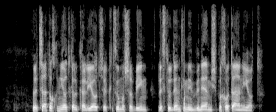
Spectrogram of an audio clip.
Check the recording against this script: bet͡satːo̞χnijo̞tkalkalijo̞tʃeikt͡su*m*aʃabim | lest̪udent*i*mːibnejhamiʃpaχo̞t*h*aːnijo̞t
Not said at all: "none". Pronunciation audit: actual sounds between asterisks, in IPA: m, i, h

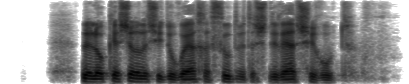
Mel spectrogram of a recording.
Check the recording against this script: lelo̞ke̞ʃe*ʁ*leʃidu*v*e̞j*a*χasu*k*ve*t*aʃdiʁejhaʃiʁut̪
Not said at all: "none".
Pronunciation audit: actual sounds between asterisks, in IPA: ʁ, ʁ, a, t, t

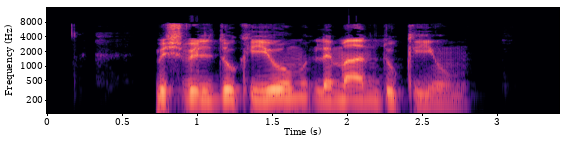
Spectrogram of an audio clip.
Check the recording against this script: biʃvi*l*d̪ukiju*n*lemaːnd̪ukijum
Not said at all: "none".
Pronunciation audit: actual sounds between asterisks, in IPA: l, m

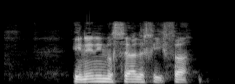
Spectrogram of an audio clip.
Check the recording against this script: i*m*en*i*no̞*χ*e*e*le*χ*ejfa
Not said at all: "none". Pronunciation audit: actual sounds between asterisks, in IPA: n, i, s, a, χ

